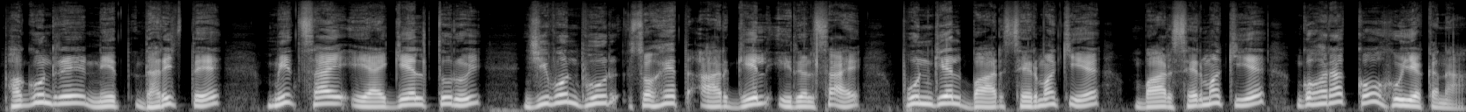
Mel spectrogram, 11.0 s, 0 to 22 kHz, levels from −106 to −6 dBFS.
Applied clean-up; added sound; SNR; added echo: none; none; none; none.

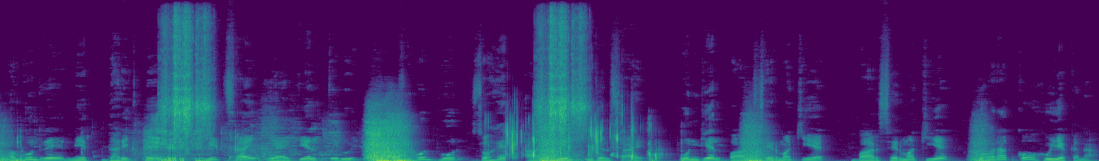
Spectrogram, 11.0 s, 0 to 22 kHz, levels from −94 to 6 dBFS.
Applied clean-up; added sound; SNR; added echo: classical method log-MMSE.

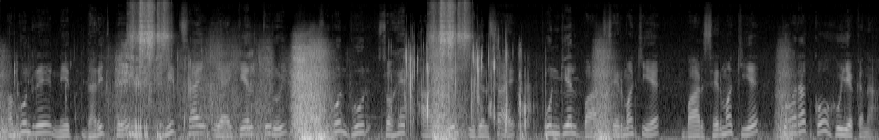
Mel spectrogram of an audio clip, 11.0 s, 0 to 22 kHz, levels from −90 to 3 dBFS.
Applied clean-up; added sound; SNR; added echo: none; Rattle + Dog; -5 dB; none.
